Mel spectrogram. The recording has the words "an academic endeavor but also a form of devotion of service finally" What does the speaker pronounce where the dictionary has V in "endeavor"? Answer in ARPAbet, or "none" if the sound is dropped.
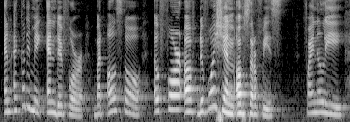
F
